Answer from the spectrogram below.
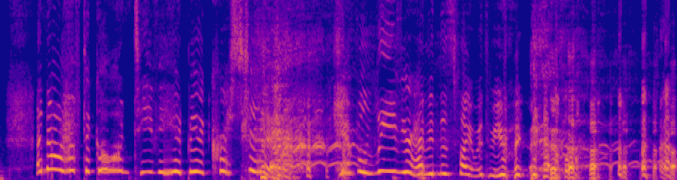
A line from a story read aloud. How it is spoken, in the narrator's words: I remember actually yelling at him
